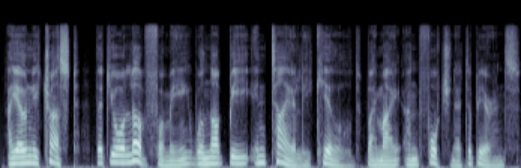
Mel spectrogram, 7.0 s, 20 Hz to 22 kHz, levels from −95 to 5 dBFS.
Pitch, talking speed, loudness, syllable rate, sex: 130 Hz, 145 wpm, -18 LUFS, 4.5 syllables/s, male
